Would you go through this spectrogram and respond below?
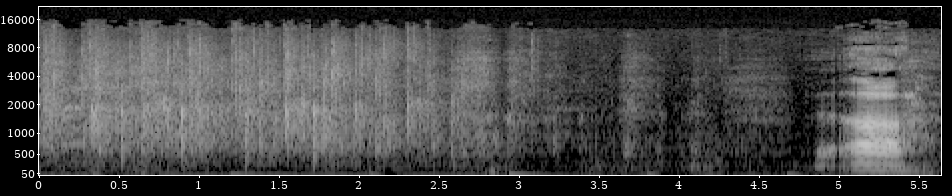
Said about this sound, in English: You can applaud because I know some of you guys are a mess.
